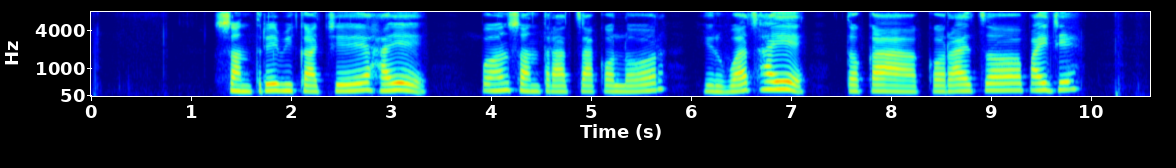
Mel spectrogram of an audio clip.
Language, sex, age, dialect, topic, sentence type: Marathi, female, 31-35, Varhadi, agriculture, question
